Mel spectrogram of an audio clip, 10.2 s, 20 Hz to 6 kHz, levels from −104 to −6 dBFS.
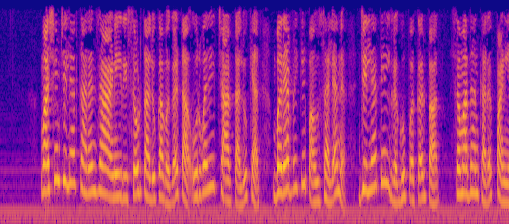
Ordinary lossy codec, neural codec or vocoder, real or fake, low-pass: none; vocoder, 44.1 kHz, 128 mel bands every 512 samples, BigVGAN v2; fake; 5.4 kHz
